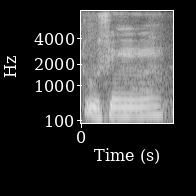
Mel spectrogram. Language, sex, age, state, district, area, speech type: Punjabi, female, 60+, Punjab, Pathankot, rural, read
